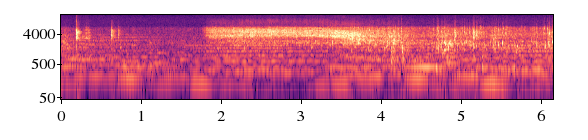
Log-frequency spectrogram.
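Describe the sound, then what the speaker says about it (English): Water from a tap gushes and splashes over a hand held beneath it, starting after a quiet moment and growing into a steady rushing spray under a sustained musical score. "Hold your hand under the water."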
